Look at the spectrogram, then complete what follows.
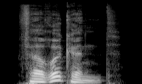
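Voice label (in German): "verrückend", German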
